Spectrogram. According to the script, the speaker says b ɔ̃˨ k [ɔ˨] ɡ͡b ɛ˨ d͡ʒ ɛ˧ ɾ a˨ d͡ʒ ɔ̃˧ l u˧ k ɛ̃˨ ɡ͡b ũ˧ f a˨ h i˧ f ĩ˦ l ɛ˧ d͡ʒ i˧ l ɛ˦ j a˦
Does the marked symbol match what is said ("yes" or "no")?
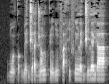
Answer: yes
